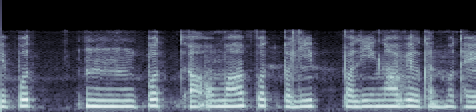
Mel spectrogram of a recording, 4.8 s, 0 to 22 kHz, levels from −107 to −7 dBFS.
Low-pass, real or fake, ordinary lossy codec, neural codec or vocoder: 7.2 kHz; fake; none; codec, 16 kHz, 8 kbps, FreqCodec, smaller model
